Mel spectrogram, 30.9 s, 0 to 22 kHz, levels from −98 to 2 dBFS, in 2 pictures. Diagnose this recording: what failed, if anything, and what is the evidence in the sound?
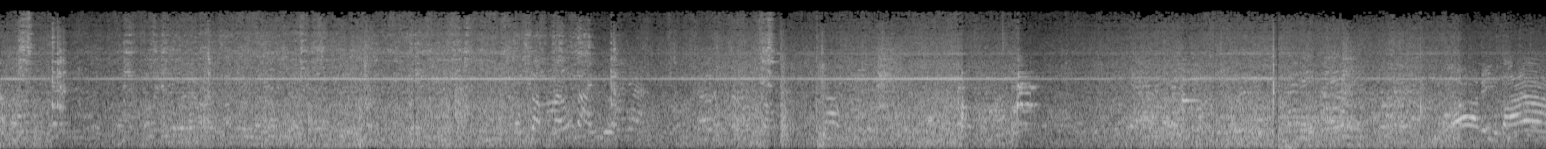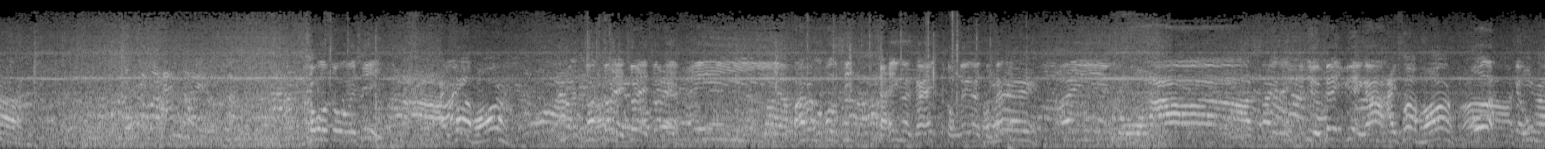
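The failure is at the codec stage: compressed frames skipped. At 14.93–14.96 s, 19.39 s, 21.11 s and 29.51 s the audio jumps ahead by roughly 70, 40, 70 and 20 ms. That fits whole 20 ms frames being dropped.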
